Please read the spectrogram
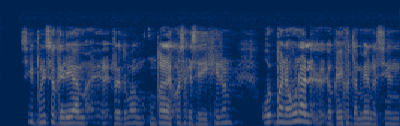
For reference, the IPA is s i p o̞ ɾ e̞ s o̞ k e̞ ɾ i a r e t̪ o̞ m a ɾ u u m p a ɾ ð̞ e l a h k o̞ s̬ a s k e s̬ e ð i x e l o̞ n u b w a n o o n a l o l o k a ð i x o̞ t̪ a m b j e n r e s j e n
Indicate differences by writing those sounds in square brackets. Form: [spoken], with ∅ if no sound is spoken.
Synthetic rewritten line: s i p o̞ ɾ e̞ s o̞ k e̞ ɾ i a r e t̪ o̞ m a ɾ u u m p a ɾ ð̞ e l a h k o̞ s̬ a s k e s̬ e ð i x e [ɾ] o̞ n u b w [e] n o [u] n a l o l o k [e] ð i x o̞ t̪ a m b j e n r e s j e n

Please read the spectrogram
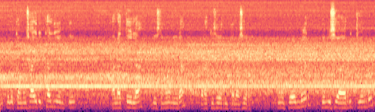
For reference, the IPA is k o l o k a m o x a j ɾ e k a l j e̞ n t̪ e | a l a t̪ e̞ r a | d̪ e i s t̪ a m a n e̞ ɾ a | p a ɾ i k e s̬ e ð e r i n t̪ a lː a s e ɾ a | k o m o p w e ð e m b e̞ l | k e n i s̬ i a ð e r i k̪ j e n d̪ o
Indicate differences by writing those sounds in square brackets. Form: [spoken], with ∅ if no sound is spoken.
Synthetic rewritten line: k o l o k a m o [s] a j ɾ e k a l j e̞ n t̪ e | a l a t̪ e̞ [l] a | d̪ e [e] s t̪ a m a n e̞ ɾ a | p a ɾ [a] k e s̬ e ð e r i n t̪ a [l] a s e ɾ a | k o m o p w e ð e m b e̞ [ɾ] | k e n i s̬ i a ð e r i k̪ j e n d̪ o

